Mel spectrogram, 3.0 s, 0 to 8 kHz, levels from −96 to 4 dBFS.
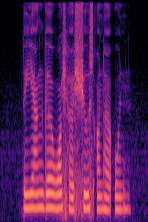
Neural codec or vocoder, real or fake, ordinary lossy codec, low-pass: none; real; none; none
